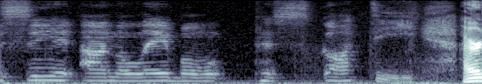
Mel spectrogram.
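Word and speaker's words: Pisciotti: p-i-s-c-i-o it's actually cho cio is pronounced cho in italian but it's p-i-s-c-i-o-t-t-i so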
